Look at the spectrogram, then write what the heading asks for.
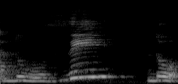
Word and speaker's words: duvido: Então, a sílaba duvido, a mais forte, a vi, ela é a penúltima, então ela é paroxítona, tá bom?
